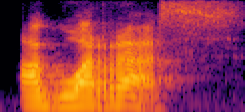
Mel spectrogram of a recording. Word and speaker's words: aguarrás: So aguarrás, because it has the accent on the last vowel.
